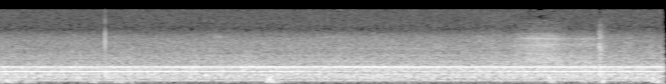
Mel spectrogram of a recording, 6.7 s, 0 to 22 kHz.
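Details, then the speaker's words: 1958 General Electric twin window/box fan, restored from trash, running up to speed: steady high whistle over a soft rush of air, no rattles; normal resonating motor winding whistle typical of these GE fans. "let it get up to speed but whistling noises del winding sound these General Electric boxing's of the unit bailing modos have the winding sound it's resonating from the winding"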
